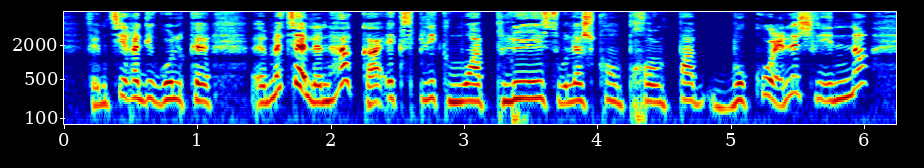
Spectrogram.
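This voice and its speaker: The voice has a dark, mellow tone and is somewhat breathy at a fairly quick pace. The sound is dry with no echo, over a quiet background. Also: woman. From Morocco. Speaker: YouTuber giving immigration advice. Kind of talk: tutorial. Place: car. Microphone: phone near.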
